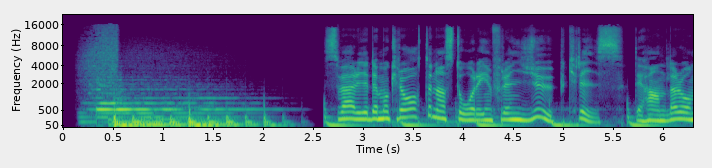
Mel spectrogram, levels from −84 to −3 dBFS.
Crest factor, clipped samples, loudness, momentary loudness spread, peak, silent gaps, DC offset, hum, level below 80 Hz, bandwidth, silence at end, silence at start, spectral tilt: 14 dB; under 0.1%; -21 LUFS; 8 LU; -6 dBFS; 2.52-2.59 s; under 0.1%; none; -28 dBFS; 16 kHz; 0 s; 0.15 s; -5.5 dB/octave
